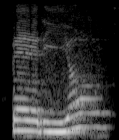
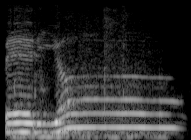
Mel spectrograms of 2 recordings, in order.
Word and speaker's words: periódico: demorar mais no vim, periódico, viu? Lembra que separa o uri do ó, periódico.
